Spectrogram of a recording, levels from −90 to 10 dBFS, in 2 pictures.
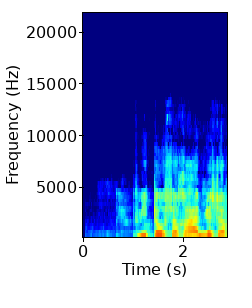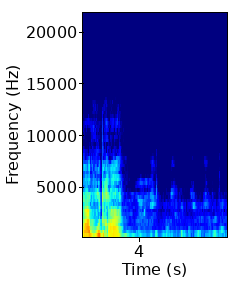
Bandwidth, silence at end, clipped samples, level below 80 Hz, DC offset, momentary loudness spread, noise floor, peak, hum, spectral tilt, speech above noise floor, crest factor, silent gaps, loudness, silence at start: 8.4 kHz; 2.15 s; under 0.1%; -64 dBFS; under 0.1%; 9 LU; -64 dBFS; -2 dBFS; none; -6 dB/octave; 47 dB; 20 dB; none; -18 LUFS; 1.1 s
